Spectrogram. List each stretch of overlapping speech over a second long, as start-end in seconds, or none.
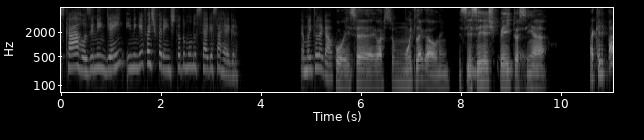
none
